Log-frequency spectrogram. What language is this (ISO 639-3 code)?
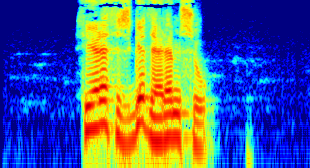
kab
